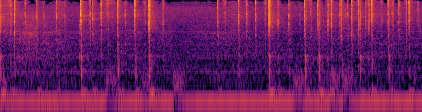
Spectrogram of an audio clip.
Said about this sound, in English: I don't know if you can hear that typing, but I'm looking. Yes, I can hear the typing.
